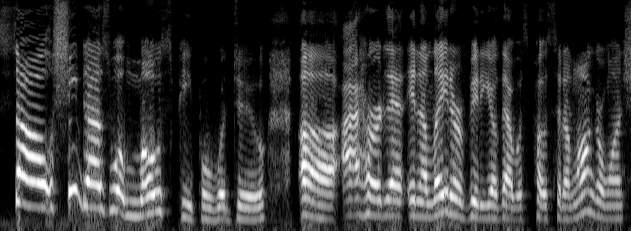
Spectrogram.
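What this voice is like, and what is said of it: Usual voice. Nothing is said of it.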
